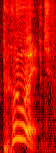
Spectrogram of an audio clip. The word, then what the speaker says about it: Puett: So it's Puett. It's Pruitt without the R. It's a U, Puett.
